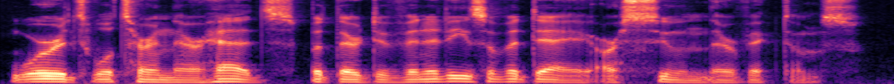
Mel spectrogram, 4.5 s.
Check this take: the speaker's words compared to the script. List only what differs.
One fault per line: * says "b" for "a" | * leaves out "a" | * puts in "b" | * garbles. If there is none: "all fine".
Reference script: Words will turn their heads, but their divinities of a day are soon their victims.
all fine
